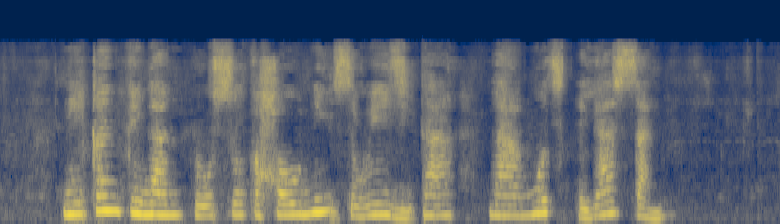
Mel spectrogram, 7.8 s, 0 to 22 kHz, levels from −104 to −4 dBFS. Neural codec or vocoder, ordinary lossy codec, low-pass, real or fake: codec, 44.1 kHz, 3.4 kbps, Pupu-Codec; AAC, 32 kbps; 9.9 kHz; fake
